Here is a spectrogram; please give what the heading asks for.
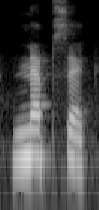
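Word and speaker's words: knapsack: Knife and अ, अब इसको क नैप पढ़ेंगे या नैप पढ़ेंगे, क्योंकि स्पेलिंग बड़ी है तो इसको ब्रेक करना है इस तरीके से, तो इसलिए मैंने तोड़ा है इस स्पेलिंग को। तो यहाँ पर क नैप पढ़ेंगे या नैप पढ़ेंगे, अब आपको समझ में आ रहा होगा कि के साइलेंट है, इसको नैप पढ़ेंगे।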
